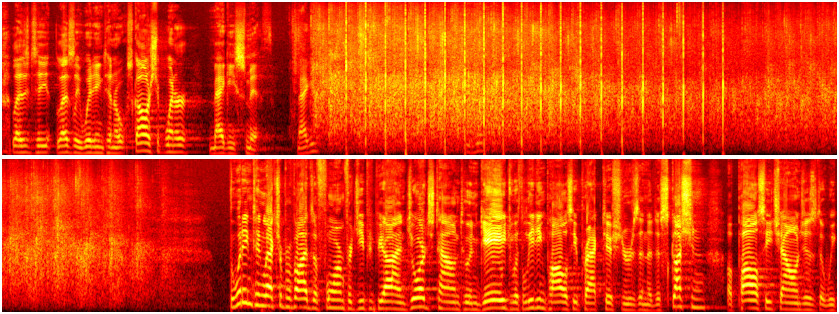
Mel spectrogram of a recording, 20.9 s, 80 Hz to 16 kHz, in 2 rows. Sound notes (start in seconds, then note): 4.9 applause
